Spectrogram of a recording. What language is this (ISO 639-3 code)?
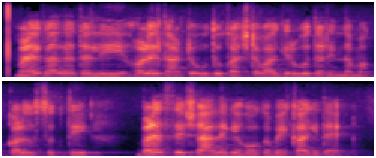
kan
